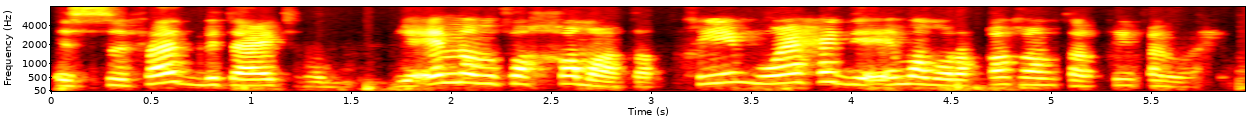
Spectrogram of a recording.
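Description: Egyptian woman teaching tajweed, husky. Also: medium pitch, dry recording, highs cut off. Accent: Egyptian Arabic. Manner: explains step by step with rhetorical questions. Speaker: Quran recitation teacher. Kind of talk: tajweed lesson.

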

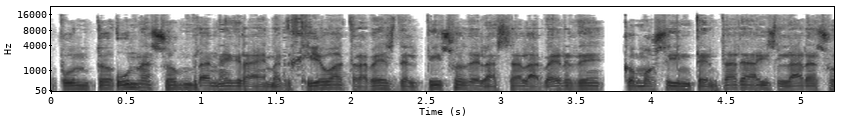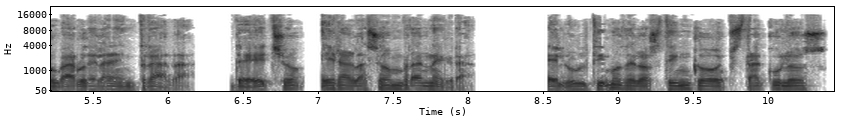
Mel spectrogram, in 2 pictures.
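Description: Man, audiobook narrator, steady reading, very low voice, dry sound. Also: dry recording.

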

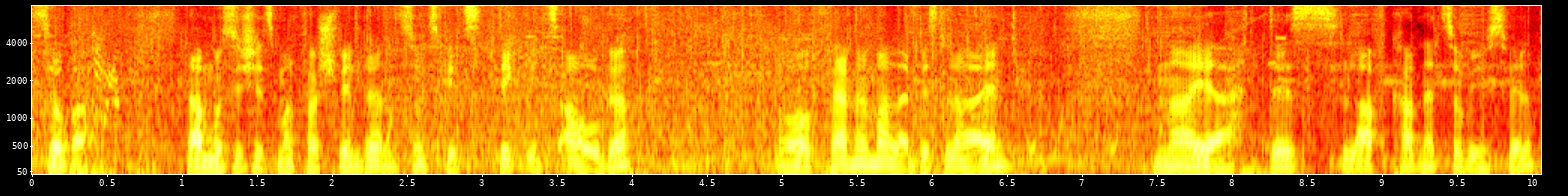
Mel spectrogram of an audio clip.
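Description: A man with a fairly low voice narrates his own gameplay in a loose, casual way. He grumbles about his weapons, then jumps into loud, high outbursts at kills and deaths. Faint game music plays behind him. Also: measured pace. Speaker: gaming let's player.

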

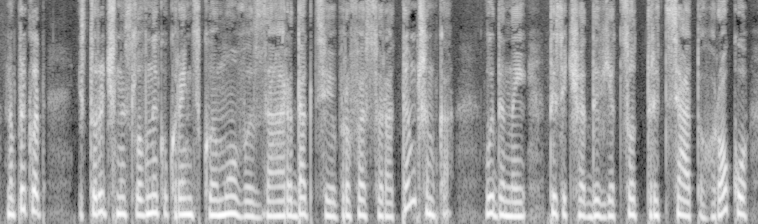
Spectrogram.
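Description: A woman teacher giving a scripted audio lesson, explaining in a measured way and reading examples out one by one. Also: medium pitch, a little mellow, no echo, clean studio sound. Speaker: Ukrainian language teacher.

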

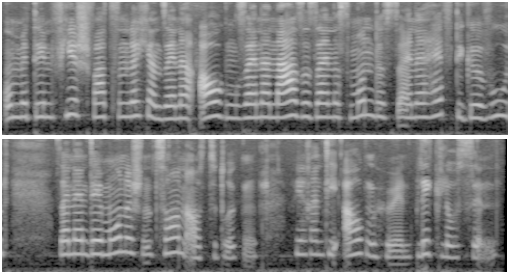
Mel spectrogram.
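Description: A woman reading a first-person audiobook narration in a measured, dramatic manner. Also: high-pitched, steady tone. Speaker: audiobook reader.

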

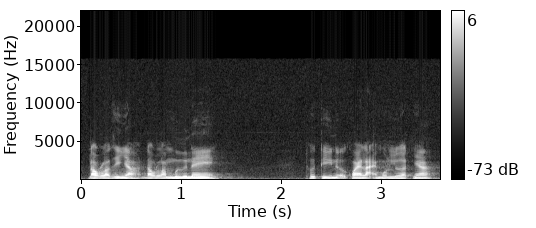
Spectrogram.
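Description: A man's voice: medium pitch, fairly even intonation, fast, clean tone. Male language teacher quizzing his class. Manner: quizzing students with frequent rhetorical questions. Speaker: Japanese teacher. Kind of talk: live online lesson, reading out student answers. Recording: long hall reverb.

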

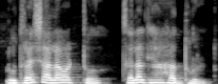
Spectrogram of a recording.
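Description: A woman reading a story aloud, voicing a brisk, affectionate middle-aged mother. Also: fairly high pitch, steady tone, darkish tone, natural voice.

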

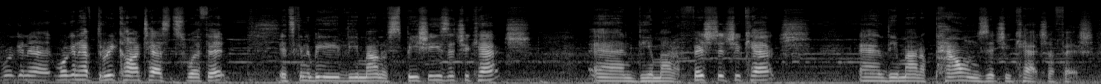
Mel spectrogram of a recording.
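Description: A man's voice: a little high, moderate pace, faint music behind. A man in his forties, a father, casually narrating a fishing vlog into a phone held at arm's length, in a car and on a river dock, rambling with lots of ums. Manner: relaxed, rambling with many ums. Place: inside a parked car, then outdoors on a river dock. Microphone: phone camera at arm's length.

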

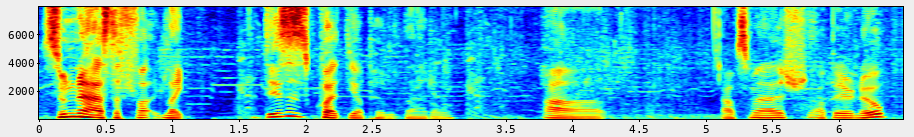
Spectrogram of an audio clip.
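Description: Expressive and measured, an Icelandic esports commentator with a fairly high voice gives rambling, casual commentary on a fighting game match via headset, laughing often in a playful, giggly manner. Faint music can be heard behind him.

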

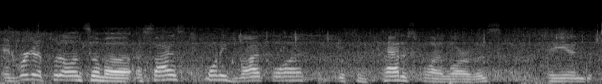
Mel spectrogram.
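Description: A young fishing vlogger with a slightly high, slightly raised voice narrates his catch beside a mountain creek at a moderate pace, chatty, enthusiastic, and full of filler words. He's recorded on a body-worn action camera, so the audio is muffled, with faint outdoor noise and running water behind him.

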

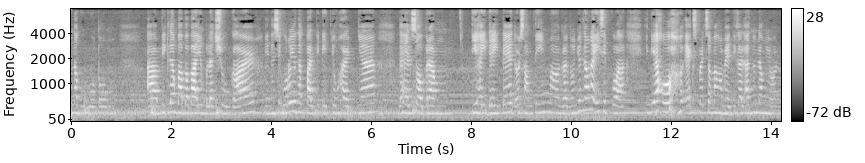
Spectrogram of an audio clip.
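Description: A young Filipina mom, pregnant, telling a story straight to camera in a loose, chatty way that slips between two languages. Her voice sits a little high for a woman, and a faint hiss runs under the recording. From Philippines. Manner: chatty, mixes Tagalog and English, retells her own quoted words. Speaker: vlogger, stay-at-home mom. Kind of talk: casual storytelling vlog.

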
